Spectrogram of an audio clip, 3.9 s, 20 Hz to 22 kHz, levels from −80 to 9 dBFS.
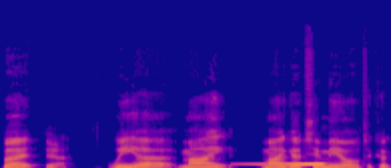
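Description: Right after "yeah we uh my", at 2.30 s, a loudspeaker feedback squeal kicks in: the mic's catching its own speaker, and at 633 Hz the loop gain tops one. The tone swells over most of a second, ends up a few dB above the speech, and cuts off at 3.30 s.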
